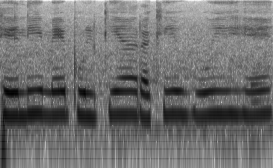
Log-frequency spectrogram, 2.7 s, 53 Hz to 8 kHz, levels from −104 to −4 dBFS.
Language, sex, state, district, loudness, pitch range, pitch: Hindi, female, Chhattisgarh, Korba, -15 LUFS, 255-265 Hz, 260 Hz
